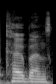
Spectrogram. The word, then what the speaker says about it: Cockburn: I'm not responsible, but all Coburns carry this mission through life: is your name is spelt Cockburn, but you pronounce it Coburn.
